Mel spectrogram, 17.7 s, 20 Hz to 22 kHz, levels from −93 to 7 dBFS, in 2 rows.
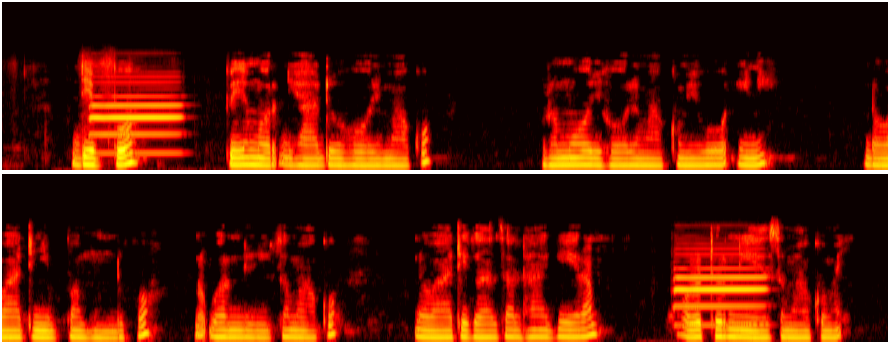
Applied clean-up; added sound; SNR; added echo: none; Wind instrument, woodwind instrument; 0 dB; none.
